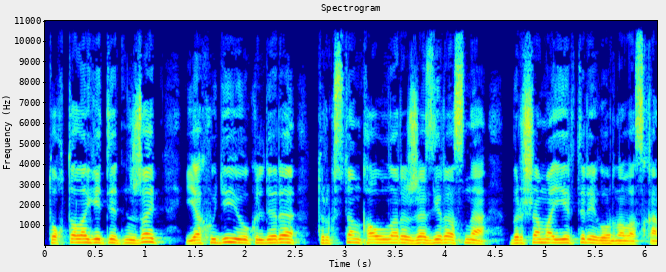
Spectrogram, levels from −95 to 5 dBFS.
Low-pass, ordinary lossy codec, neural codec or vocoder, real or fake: none; none; none; real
